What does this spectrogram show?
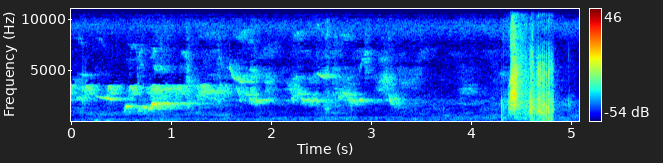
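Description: Small birds chirping in short whistled notes that rise and fall. A brief, louder scuffing noise comes about four and a half seconds in.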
